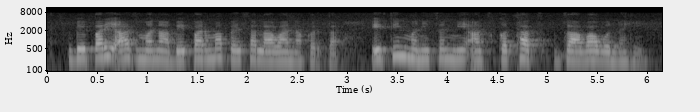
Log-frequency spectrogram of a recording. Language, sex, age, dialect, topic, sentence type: Marathi, female, 31-35, Northern Konkan, banking, statement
